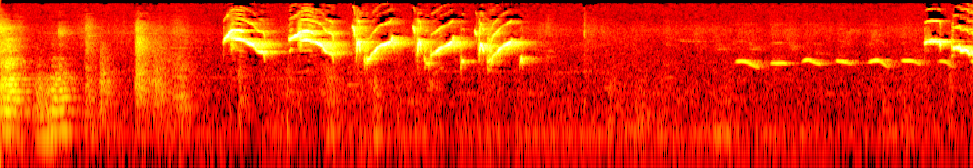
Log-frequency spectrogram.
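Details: Oriental magpie-robin, a loud, lively song used as a lure to train young songbirds: bursts of sweet, varied whistled phrases slurring up and down, then a string of short, soft, level whistled notes and a final loud burst.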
